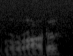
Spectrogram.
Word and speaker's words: marauder: he uh is a Marauder it's a noun second syllable is accented it is a raider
